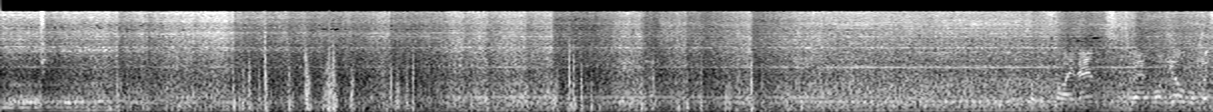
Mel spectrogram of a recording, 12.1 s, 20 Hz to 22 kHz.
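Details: Newly fitted replacement 180W fan motor hums steadily with an even low drone once the early clatter dies away; runs smooth and healthy.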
